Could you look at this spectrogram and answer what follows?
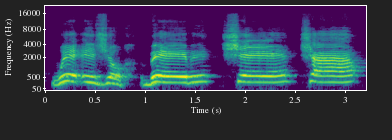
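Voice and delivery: lightly hammed-up Louisiana talk; Louisiana accent. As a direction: lay on a Louisiana voice for where is your baby, share, child. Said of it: "if you're really doing Louisiana".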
